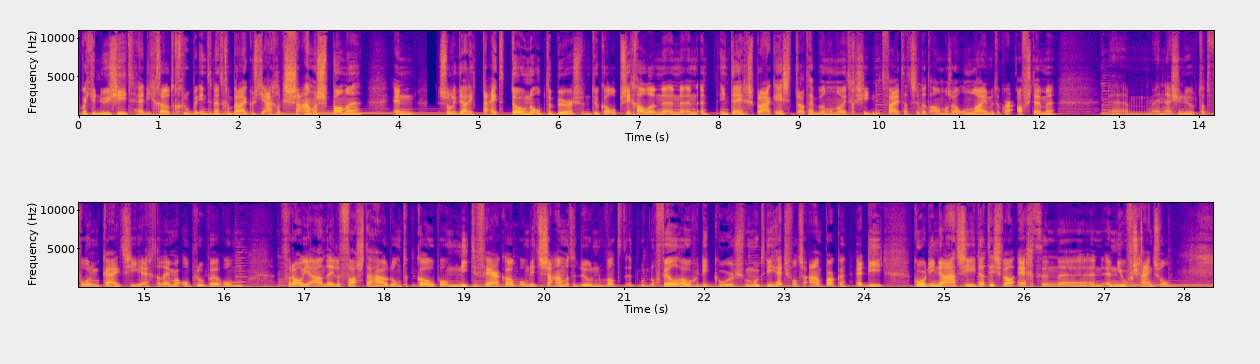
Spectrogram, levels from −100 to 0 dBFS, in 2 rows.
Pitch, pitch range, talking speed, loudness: 115 Hz, 105-135 Hz, 220 wpm, -20 LUFS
